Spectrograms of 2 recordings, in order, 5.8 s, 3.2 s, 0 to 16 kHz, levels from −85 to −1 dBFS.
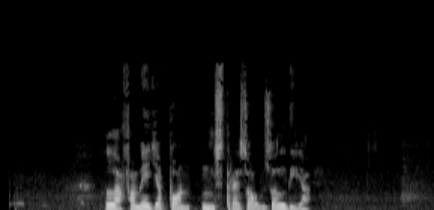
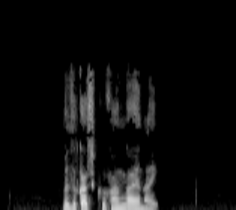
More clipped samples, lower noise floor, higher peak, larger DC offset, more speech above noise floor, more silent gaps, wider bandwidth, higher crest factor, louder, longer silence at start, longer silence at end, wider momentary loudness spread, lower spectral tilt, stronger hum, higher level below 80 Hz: neither; second, -67 dBFS vs -77 dBFS; second, -8 dBFS vs -4 dBFS; neither; second, 41 dB vs 56 dB; neither; about the same, 11.5 kHz vs 11 kHz; about the same, 22 dB vs 22 dB; second, -27 LUFS vs -22 LUFS; first, 1.4 s vs 0.85 s; first, 1.7 s vs 1.1 s; second, 8 LU vs 11 LU; first, -6.5 dB/octave vs -4.5 dB/octave; neither; about the same, -74 dBFS vs -78 dBFS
